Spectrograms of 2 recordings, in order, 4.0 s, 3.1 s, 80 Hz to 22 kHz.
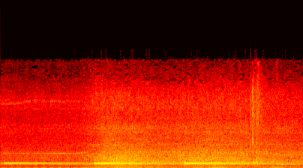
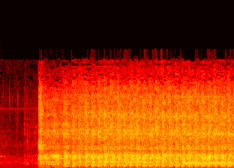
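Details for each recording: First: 2011 Chevy Silverado 5.3 V8 after repair of intermittent stall/no-start (P025A fuel pump control module enable circuit) and codes cleared: chime, short crank, quick catch, smooth steady idle. Normal start and idle. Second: 2011 Chevy Silverado 5.3 V8 with an intermittent stall and no-start and code P025A (fuel pump control module enable circuit), after it died again: steady cranking at about four turns a second that never catches; crank no start.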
